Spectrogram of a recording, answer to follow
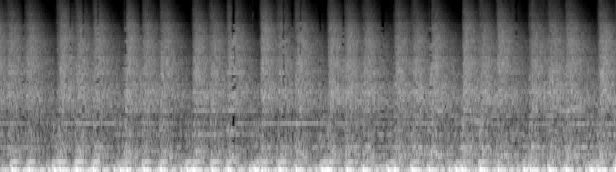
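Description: Lion dance percussion: a large drum beating a fast, steady rhythm with cymbals clashing over it.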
